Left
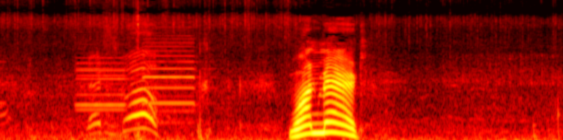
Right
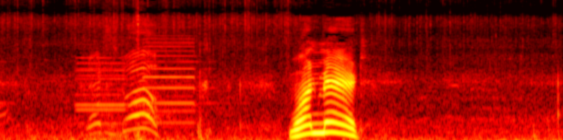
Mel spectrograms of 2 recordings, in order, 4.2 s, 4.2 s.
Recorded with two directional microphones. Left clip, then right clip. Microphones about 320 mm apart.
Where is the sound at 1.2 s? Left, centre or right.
Left.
